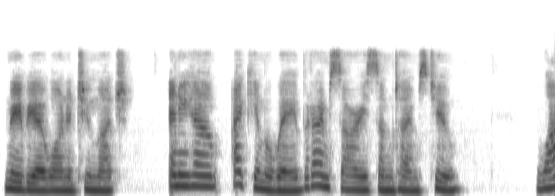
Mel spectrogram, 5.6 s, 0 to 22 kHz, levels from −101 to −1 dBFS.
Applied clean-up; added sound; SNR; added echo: none; none; none; none.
